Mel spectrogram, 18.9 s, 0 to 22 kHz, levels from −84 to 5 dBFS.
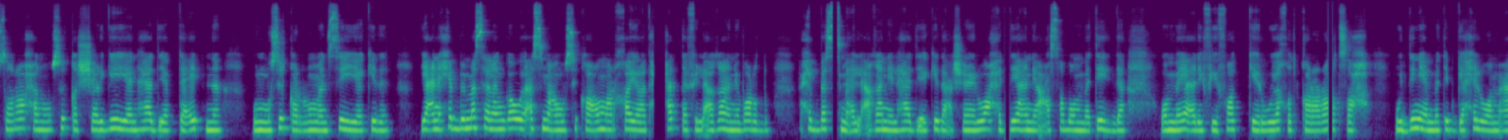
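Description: At 8.17 s the speech drops out completely for about 150 ms, then resumes abruptly. Shorter gaps of the same kind follow at 10.40 s (67 ms), 12.56 s (64 ms) and 16.60 s (58 ms). Each is a clean cut to silence with no fade, consistent with a Bluetooth stall: radio interference likely delayed packets, the receiving buffer emptied, and playback halted until retransmitted audio arrived.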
